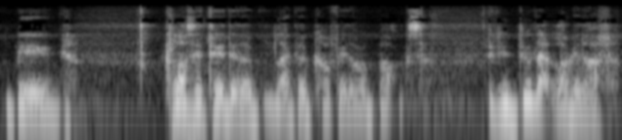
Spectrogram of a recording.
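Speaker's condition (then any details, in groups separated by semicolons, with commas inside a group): ALS; progressive neuromuscular illness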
